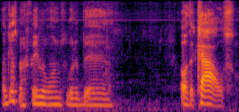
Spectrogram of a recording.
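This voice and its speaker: A man's voice: medium pitch, steady tone, moderate pace, gravelly, darkish tone, husky. An older man in casual chat, laid-back with short answers and dry jokes. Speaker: co-host, husband.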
